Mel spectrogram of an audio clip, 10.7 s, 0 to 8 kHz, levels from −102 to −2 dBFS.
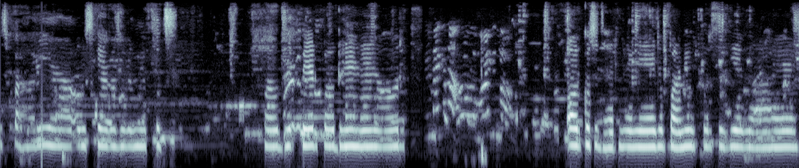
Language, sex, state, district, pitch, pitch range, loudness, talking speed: Hindi, female, Bihar, Jamui, 270 Hz, 260-290 Hz, -18 LUFS, 140 wpm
